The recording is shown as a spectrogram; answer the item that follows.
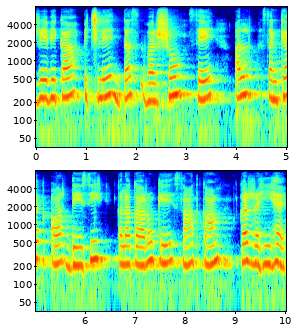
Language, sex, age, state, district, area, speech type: Hindi, female, 30-45, Madhya Pradesh, Seoni, rural, read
